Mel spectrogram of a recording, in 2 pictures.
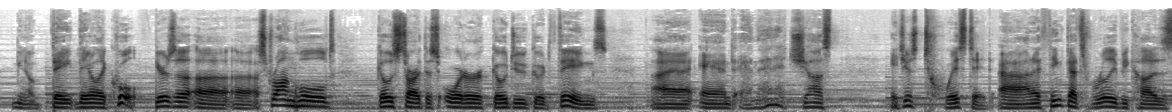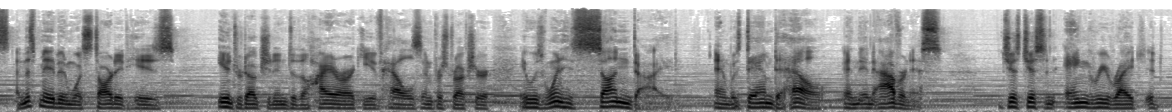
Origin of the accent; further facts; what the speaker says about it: United States; an American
